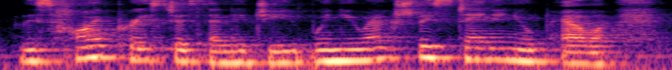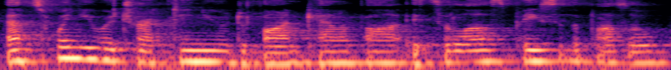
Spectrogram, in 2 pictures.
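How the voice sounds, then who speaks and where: A woman giving an intuitive tarot reading in a musing, soft-spoken way, her voice a little hoarse and now and then dropping to a near whisper. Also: fairly low pitch, roomy sound, slight background noise. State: slightly hoarse, losing her voice. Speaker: tarot reader.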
